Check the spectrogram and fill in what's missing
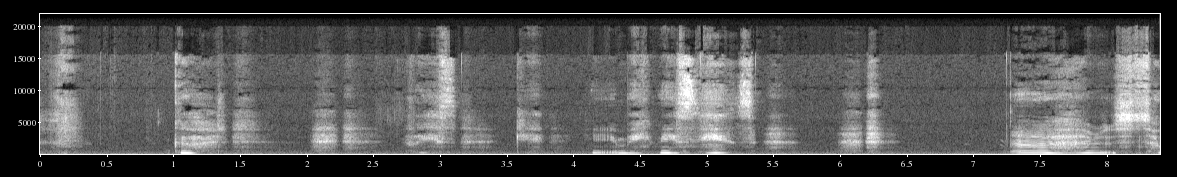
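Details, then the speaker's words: Simulated, requested roleplay of a sneeze stuck all day: soft whispered voice broken by sharp inward gasps, like catching breaths before a sneeze that does not come. "My sneeze has been stuck all day."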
